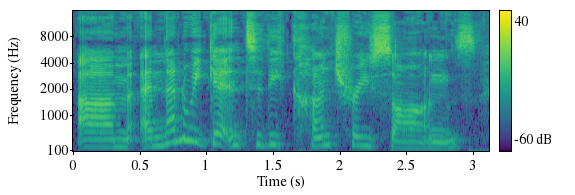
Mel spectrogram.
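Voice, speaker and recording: A woman's voice: a little high, animated, measured pace, a bit bright. A woman hosting a talk show, presenting a list in a casual, chatty style.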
